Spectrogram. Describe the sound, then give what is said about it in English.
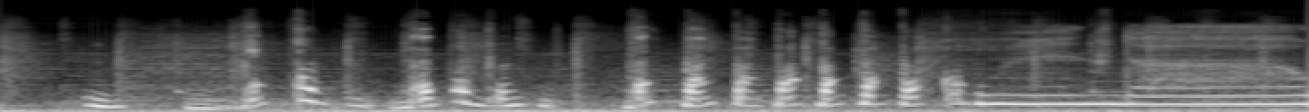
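A voice imitates a chicken with a rapid run of short, choppy clucks, then finishes on a long, steady squawk-like note, over a low background hum. “Mama, what does the chicken say?”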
